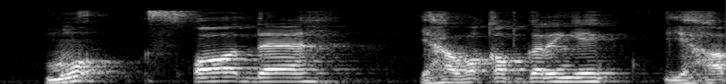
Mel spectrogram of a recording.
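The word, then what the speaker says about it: مُؤْصَدَة: तो इसको हमने ऐसे पढ़ना है मुक़्सदा, यहाँ वक़फ़ करेंगे, यहाँ पे कन्वर्ट और दोनों पेश साइलेंट।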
